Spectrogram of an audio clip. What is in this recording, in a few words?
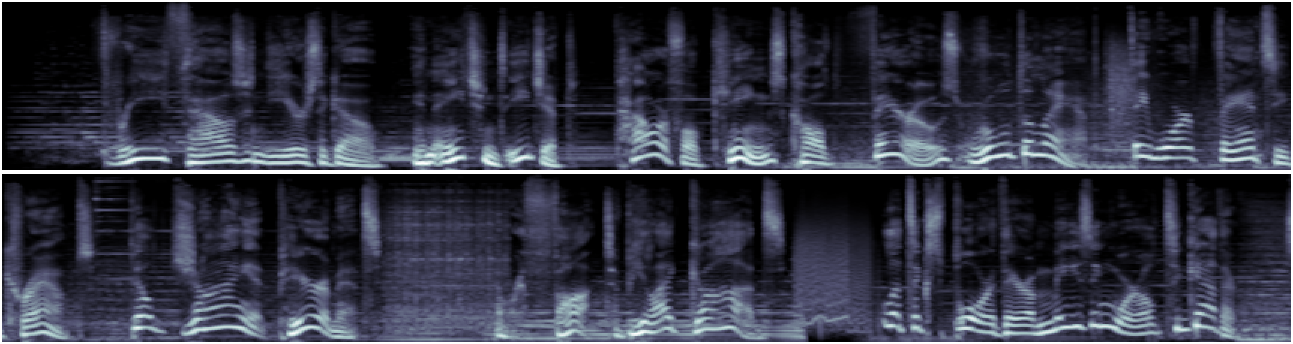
voiceover elearning childrens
